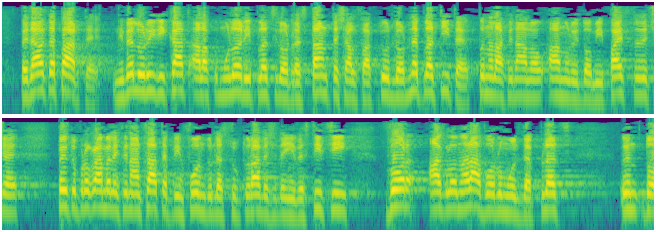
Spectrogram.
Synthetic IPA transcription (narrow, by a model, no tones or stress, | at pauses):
pe̞d̪ealt̪əpart̪e̞̰nive̞lulrid̪ikat̪alakumuləɾiplət̪silo̞rːe̞st̪ant̪e̞ʃialfak̚t̪uɾilo̞rne̞plət̪it̪e̞pɨnəlafinalaʔanulujd̪o̞omijpajspɾeze̞t͡ʃe̞ | pe̞nt̪ɾupɾo̞ɡɾame̞le̞finant̪sat̪e̞pɾinfo̞nd̪uɾile̞st̪ɾuk̚t̪uɾale̞ʃid̪e̞inve̞st̪it̪sij | vo̞ɾaɡlo̞me̞ɾavo̞lumuld̪e̞plət̪sʲ | ɨnd̪o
